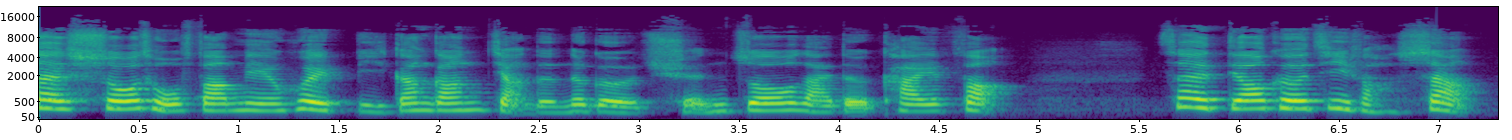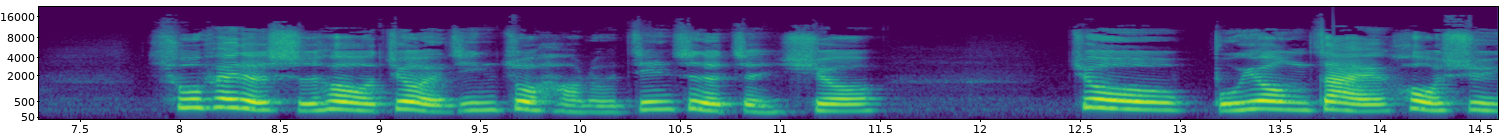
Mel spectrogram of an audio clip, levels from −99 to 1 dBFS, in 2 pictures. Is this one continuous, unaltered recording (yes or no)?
yes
